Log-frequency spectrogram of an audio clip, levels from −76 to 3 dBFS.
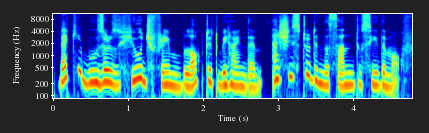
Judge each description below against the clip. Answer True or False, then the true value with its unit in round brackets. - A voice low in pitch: False (205 Hz)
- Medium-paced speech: False (225 wpm)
